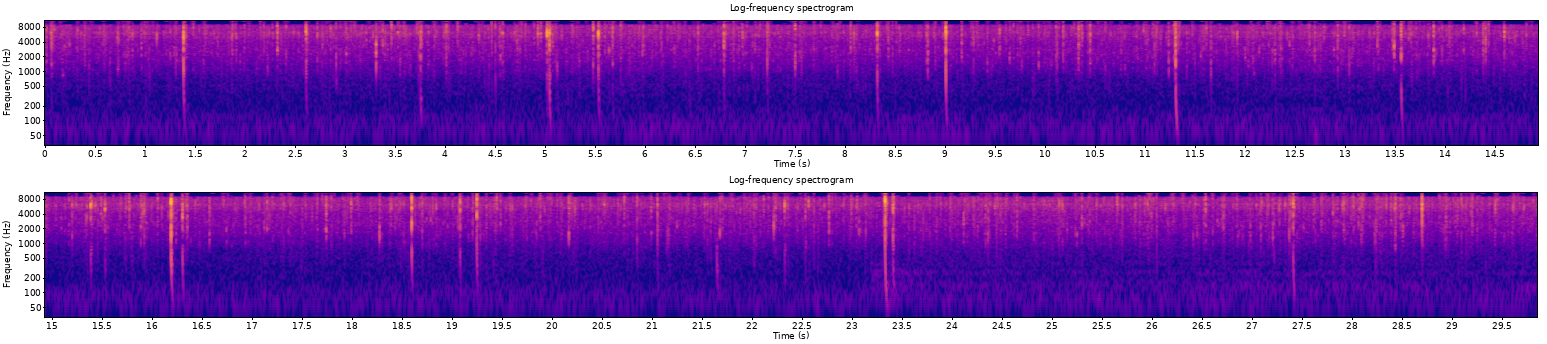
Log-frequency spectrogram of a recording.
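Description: Steady rain falling on wet woodland, with scattered sharp ticks of drops striking close by at irregular intervals.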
